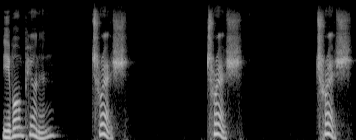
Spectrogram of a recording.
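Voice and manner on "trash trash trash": trash said clearly, three times; teacher modelling trash; model pronunciation. Shown as a demonstration. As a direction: repeat trash carefully for learners. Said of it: "라고 발음하시면 되겠고요".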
